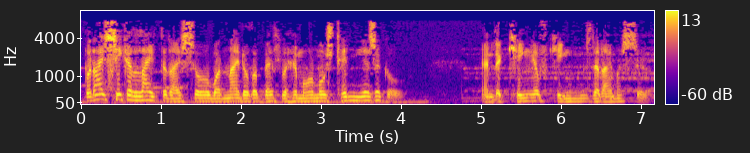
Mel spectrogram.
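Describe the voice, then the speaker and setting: An actor playing a restless, earnest wandering seeker in an old-time radio drama. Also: male voice, lowish voice, expressive, normal speed, natural voice. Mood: tender resolve. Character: yearning, restless male seeker, wandering traveler. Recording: muffled vintage radio recording with music.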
